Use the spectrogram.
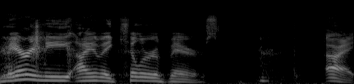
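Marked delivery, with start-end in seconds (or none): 0.1-2.2 slow, heavy, utterly sarcastic delivery. Reading back the marriage proposal card a player plans to send: incredibly sarcastic. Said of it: "I'm being incredibly sarcastic".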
